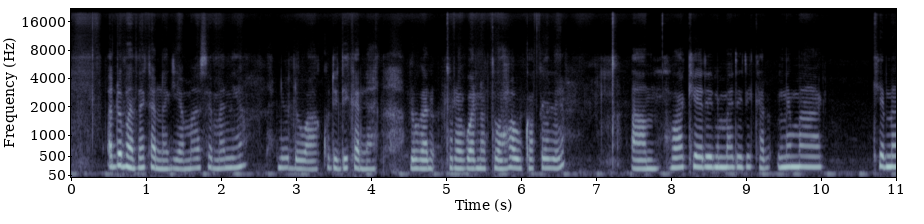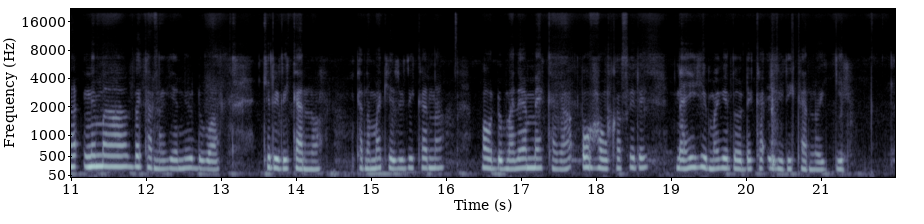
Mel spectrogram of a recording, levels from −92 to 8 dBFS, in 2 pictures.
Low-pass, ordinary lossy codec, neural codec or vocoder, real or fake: 19.8 kHz; none; codec, 44.1 kHz, 7.8 kbps, DAC; fake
